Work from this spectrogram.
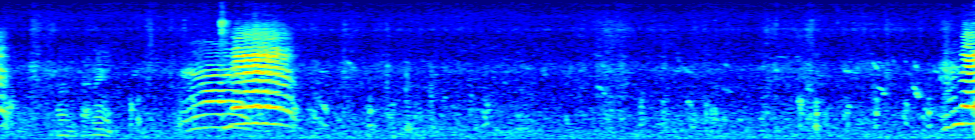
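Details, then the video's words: A goat kid feeding from a milk bottle lets out one strong, quavering bleat early on, then a long quiet stretch of soft rustling before a second bleat begins at the very end. "anak kambing || minum susu botol"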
